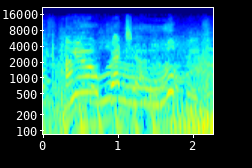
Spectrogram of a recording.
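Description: A cartoon character's drawn-out, cat-like vocal reply, one long call that slides down in pitch and back up, over soft background music.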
